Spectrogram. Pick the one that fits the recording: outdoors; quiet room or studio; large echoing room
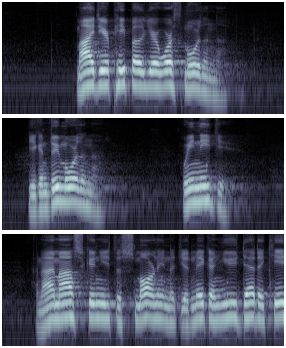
large echoing room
